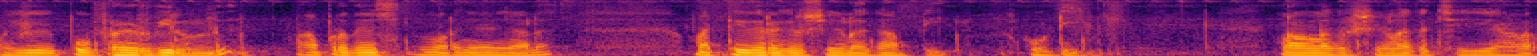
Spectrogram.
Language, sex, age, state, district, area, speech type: Malayalam, male, 60+, Kerala, Idukki, rural, spontaneous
